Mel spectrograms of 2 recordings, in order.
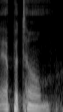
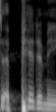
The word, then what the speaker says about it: epitome: one little correction, there is no such thing as an epitome. It's epitome. Mm-hmm. It's just that not everyone, many people mispronounce it because of the way it looks. You know that word? No. It's epitome.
